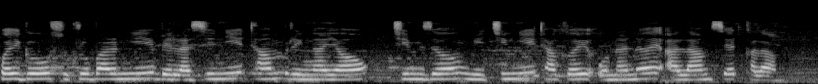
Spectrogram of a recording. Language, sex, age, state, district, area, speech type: Bodo, female, 18-30, Assam, Chirang, rural, read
